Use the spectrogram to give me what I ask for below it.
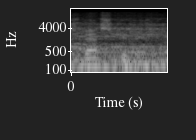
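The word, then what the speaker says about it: Vescovi: I wanted everybody to know the real way to pronounce it is Vescovy.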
